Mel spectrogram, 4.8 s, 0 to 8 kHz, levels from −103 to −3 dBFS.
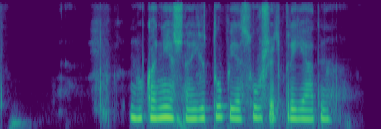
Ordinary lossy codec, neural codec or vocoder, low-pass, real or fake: none; codec, 16 kHz, 8 kbps, FunCodec, trained on LibriTTS, 25 frames a second; 7.2 kHz; fake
